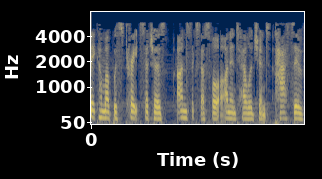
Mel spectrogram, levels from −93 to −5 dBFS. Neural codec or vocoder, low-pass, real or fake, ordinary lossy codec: none; 7.2 kHz; real; MP3, 24 kbps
